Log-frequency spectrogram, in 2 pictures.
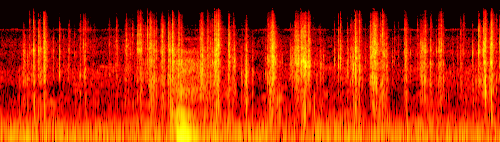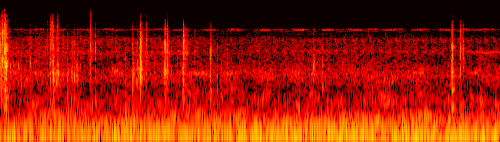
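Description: Flex Seal tape being handled and pressed down, giving crinkling and sticky crackling. A rapid run of sharp clicks lasts about five seconds, then only a few scattered clicks remain.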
